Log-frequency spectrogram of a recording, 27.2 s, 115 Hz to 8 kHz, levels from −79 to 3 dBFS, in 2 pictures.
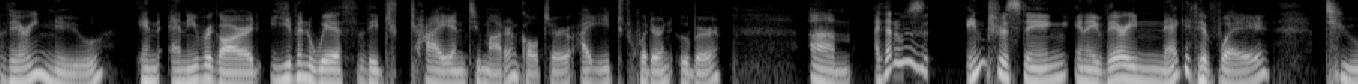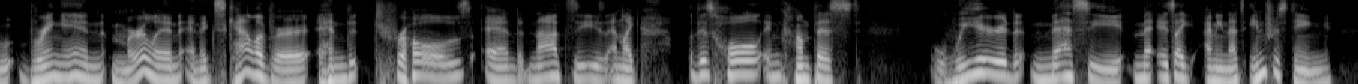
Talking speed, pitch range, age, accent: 110 wpm, 115-150 Hz, 30-49, American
